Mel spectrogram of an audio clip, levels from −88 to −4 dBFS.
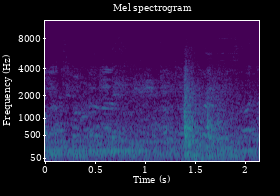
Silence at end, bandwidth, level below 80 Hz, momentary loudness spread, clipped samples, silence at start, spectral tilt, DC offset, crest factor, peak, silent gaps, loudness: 0 s; 11 kHz; -68 dBFS; 6 LU; under 0.1%; 0 s; -5.5 dB/octave; under 0.1%; 20 dB; -34 dBFS; none; -54 LUFS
